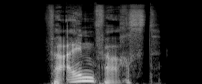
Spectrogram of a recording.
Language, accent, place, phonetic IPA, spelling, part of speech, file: German, Germany, Berlin, [fɛɐ̯ˈʔaɪ̯nfaxst], vereinfachst, verb, De-vereinfachst.ogg
- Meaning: second-person singular present of vereinfachen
